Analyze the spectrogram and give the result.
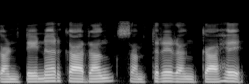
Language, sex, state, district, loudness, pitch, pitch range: Hindi, male, Assam, Kamrup Metropolitan, -16 LUFS, 130 Hz, 125-140 Hz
